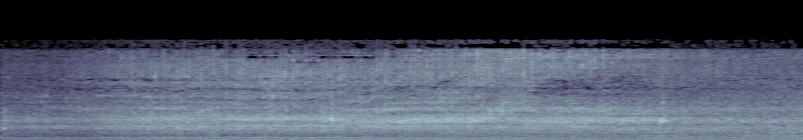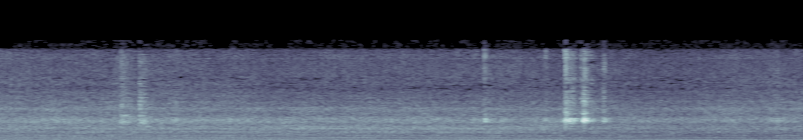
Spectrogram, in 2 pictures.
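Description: An engine running steadily: a constant low rumble with a steady hum above it.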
